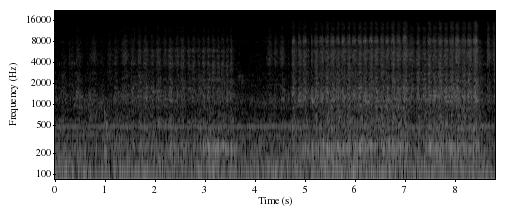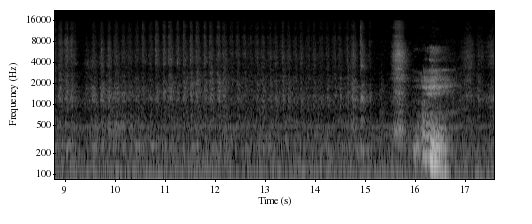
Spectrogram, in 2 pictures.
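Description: Colored pencil shading on paper: a soft, scratchy rubbing of the pencil lead as strokes are hatched back and forth. It stops briefly about four seconds in and again around eight to nine seconds, then resumes. A short louder noise comes just before the end.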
